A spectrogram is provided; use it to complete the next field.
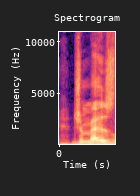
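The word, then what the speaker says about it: Ja-Mes: jabez Loggins name and I've checked the Ole Miss football roster as a hyphenated first name and then I also checked the Ole Miss 2011 football guy that has a pronunciation guide for weird names on their team @ j a.m ezz was the pronunciation so I believe I'm doing it right Jimenez Logan just to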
